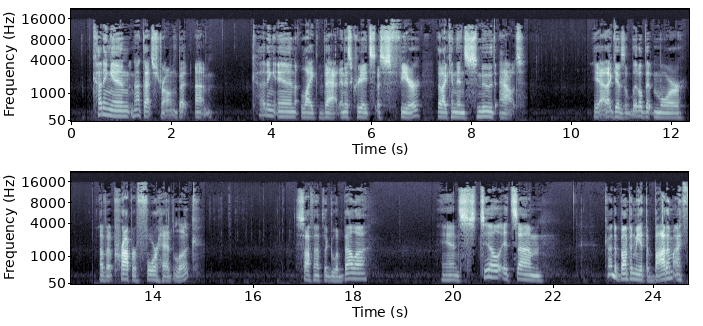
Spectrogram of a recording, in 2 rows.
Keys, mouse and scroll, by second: 1.3 ctrl+z, 2.4 shift+f, 3.2-6.8 drag, 4.5-6.8 middle drag, 6.8 f, 7.4-9.9 drag, 9.4-12.3 middle drag, 11.1-12.7 drag, 12.5 middle click, 12.9 f, 13.8-15.1 drag, 13.8-15.0 right drag, 15.6 i, 15.8-19.6 drag, 15.9 f, 17.6-18.9 right drag, 24.5 g, 24.5 f.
